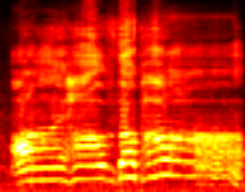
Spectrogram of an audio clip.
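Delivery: high, slow, triumphant cry. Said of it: "Had to say it".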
